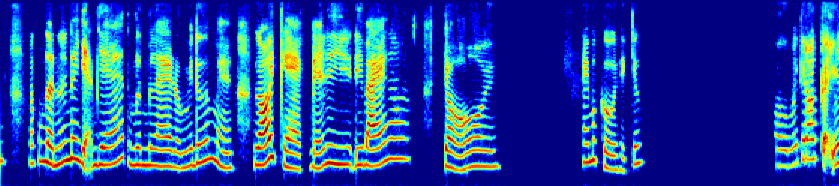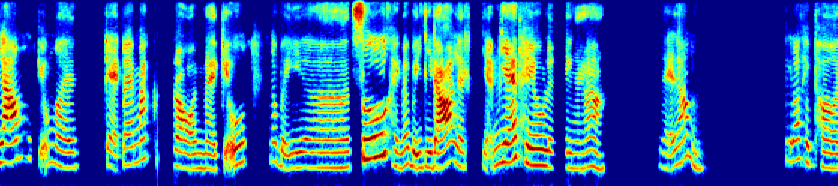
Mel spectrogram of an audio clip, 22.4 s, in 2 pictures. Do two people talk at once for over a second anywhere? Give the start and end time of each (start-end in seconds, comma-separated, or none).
none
